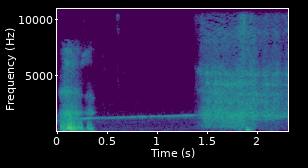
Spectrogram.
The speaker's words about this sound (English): Whoa, We gotta have our jingle. 2-minute tell.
